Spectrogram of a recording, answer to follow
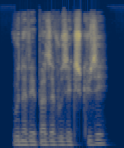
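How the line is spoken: Tired reply. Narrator (French): répondit-il d'un ton fatigué

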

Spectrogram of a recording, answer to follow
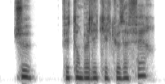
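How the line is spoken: Trembling voice. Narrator (French): fit Lily d'une voix tremblante

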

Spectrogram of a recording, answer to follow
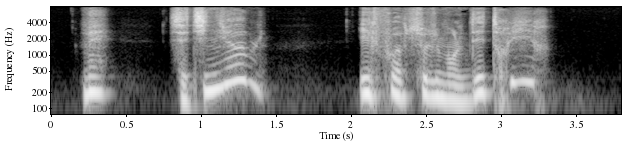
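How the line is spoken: Horrified exclamation. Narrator (French): s'exclama Lily horrifiée

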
